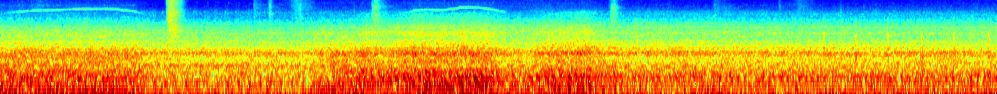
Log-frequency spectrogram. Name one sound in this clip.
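Tyres roll on a road with a low rumble.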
